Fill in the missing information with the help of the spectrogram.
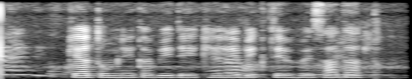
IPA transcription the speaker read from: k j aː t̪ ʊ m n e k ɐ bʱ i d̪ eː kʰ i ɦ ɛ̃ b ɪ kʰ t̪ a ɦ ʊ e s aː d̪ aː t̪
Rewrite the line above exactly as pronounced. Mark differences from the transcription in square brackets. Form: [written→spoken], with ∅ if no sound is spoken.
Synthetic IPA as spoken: k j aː t̪ ʊ m n e k ɐ bʱ i d̪ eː kʰ [i→e] ɦ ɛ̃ b ɪ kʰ t̪ [a→e] ɦ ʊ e s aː d̪ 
